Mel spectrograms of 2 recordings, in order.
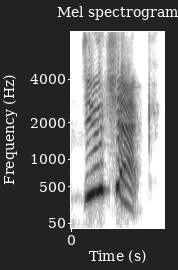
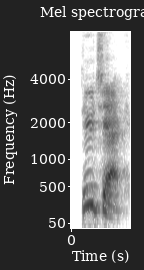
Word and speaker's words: Duczek: Duczek. Duczek.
